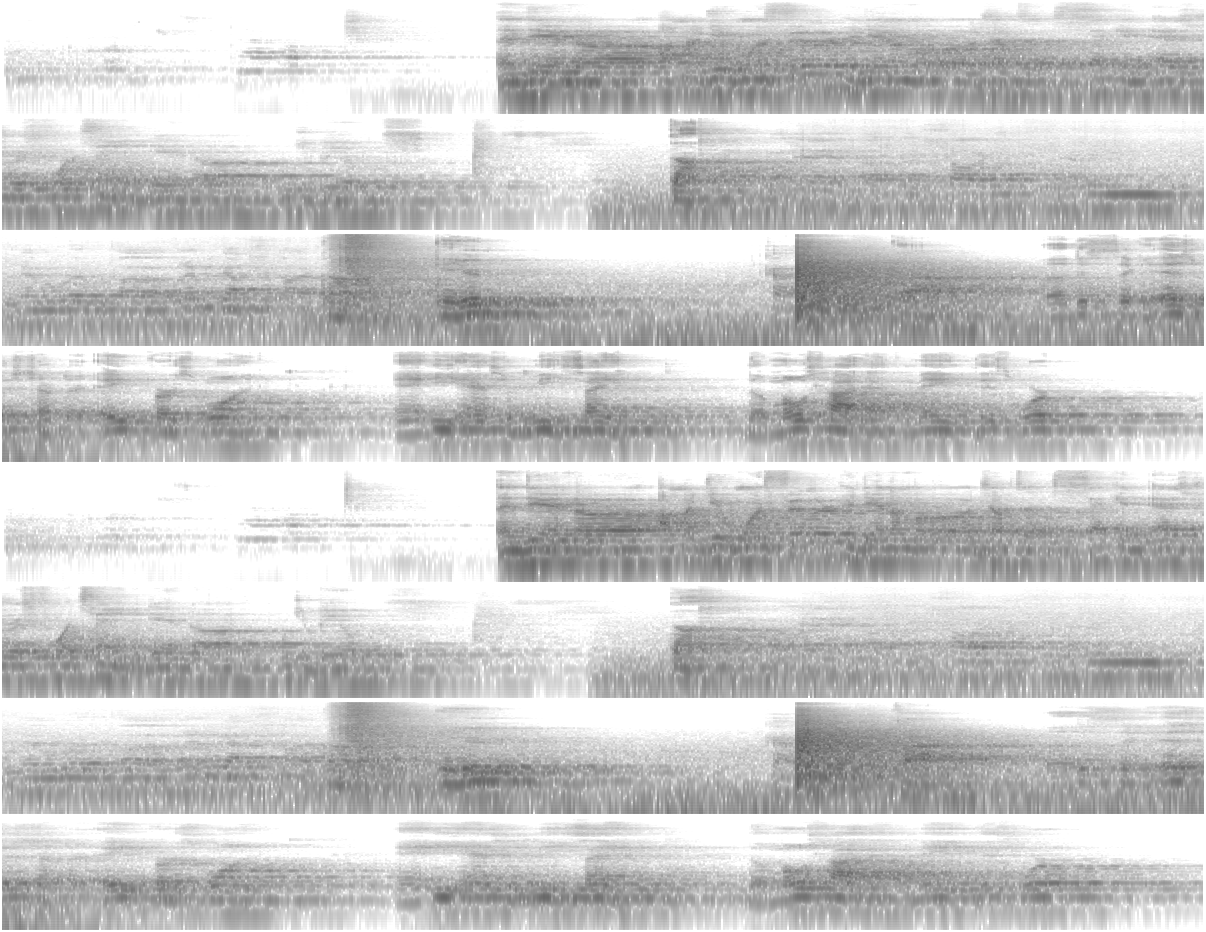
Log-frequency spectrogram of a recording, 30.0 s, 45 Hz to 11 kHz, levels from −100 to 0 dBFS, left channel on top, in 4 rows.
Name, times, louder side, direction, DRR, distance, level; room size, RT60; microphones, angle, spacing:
voice 1, 1.5-1.8 9.9-10.1 10.4-10.6 11.7-11.9 17.0-17.4 17.7-18.1 20.6-20.7 21.5-24.1 25.0-26.5 27.2-29.1, left 2 dB, 85° left, 5 dB, 0.7 m, -49 dB
voice 2, 3.1-9.7 20.6-20.9, right 1 dB, 45° right, 0 dB, 0.9 m, -48 dB
voice 3, 10.9-11.2 12.0-17.4 19.8-20.1, left 1 dB, 45° left, -1 dB, 1.1 m, -57 dB
Fireworks, 11.2-22.6, left 1 dB, 20° left, 1.1 m, -48 dB
12.0 x 6.0 x 3.3 m, 2.9 s
head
